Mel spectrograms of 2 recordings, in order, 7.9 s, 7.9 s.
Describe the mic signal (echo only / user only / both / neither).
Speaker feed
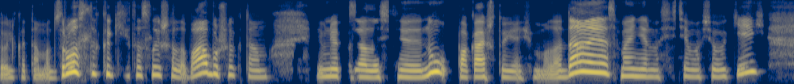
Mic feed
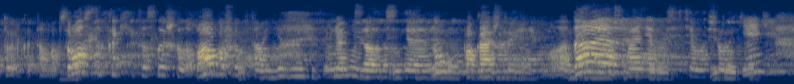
both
